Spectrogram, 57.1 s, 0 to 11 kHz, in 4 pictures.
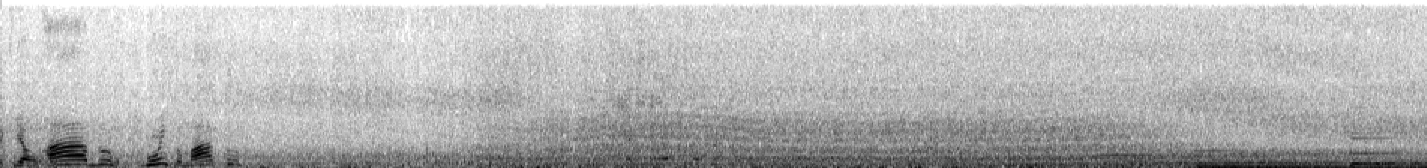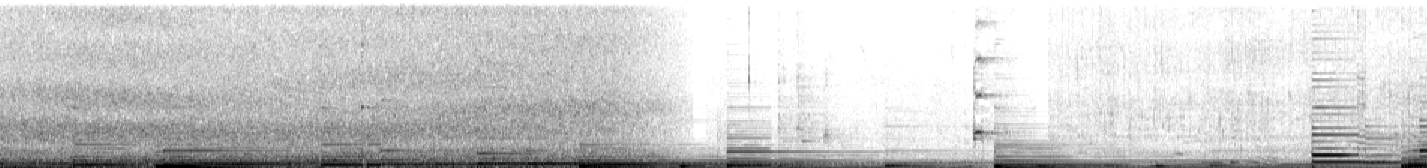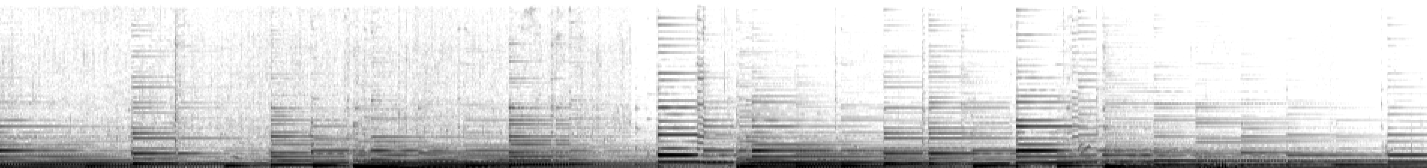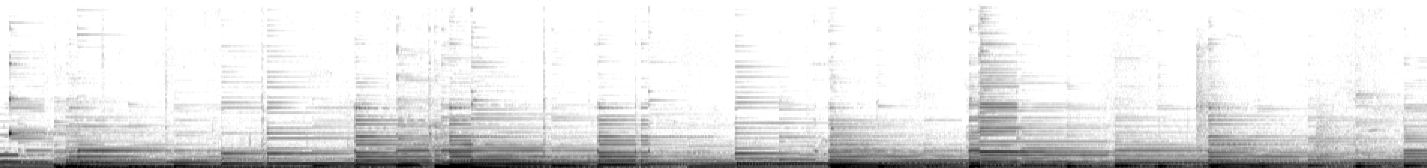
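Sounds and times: waterfall rushing: 0:00.0 - 0:21.2, 0:24.4 - 0:35.4
acoustic guitar music: 0:00.0 - 0:57.0.

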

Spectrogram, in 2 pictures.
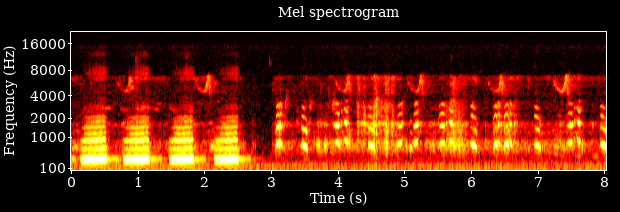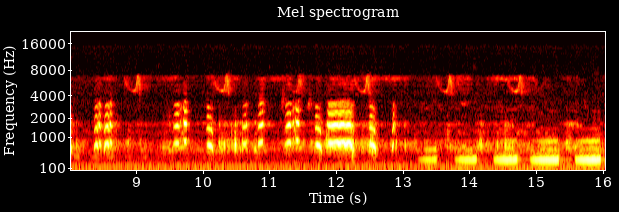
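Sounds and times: low repeated hoot: 0:00.0 - 0:02.8, 0:13.2 - 0:16.0
quail chirping: 0:03.1 - 0:08.7, 0:09.6 - 0:16.0.

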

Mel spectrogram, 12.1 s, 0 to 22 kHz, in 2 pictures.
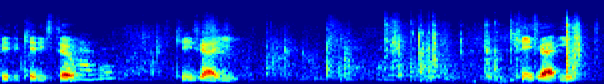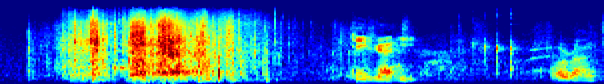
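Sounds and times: plastic bag rustling and crinkling: 0:06.6 - 0:09.4.

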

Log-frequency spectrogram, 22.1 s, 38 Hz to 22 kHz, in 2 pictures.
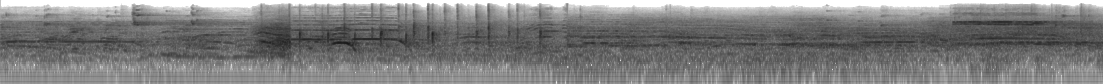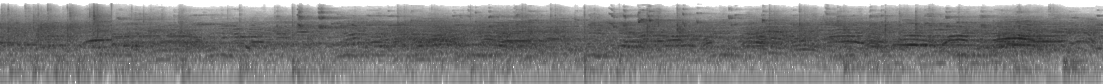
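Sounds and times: crowd calling out and talking: 0:00.0 - 0:22.0.

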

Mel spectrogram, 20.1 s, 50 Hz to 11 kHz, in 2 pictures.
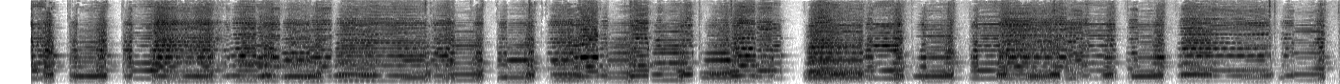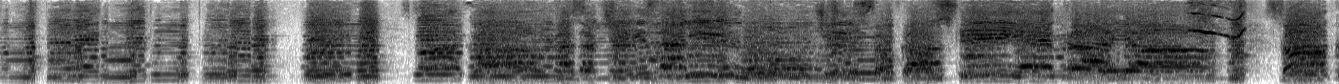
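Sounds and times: accordion playing folk tune: 0:00.2 - 0:20.0.

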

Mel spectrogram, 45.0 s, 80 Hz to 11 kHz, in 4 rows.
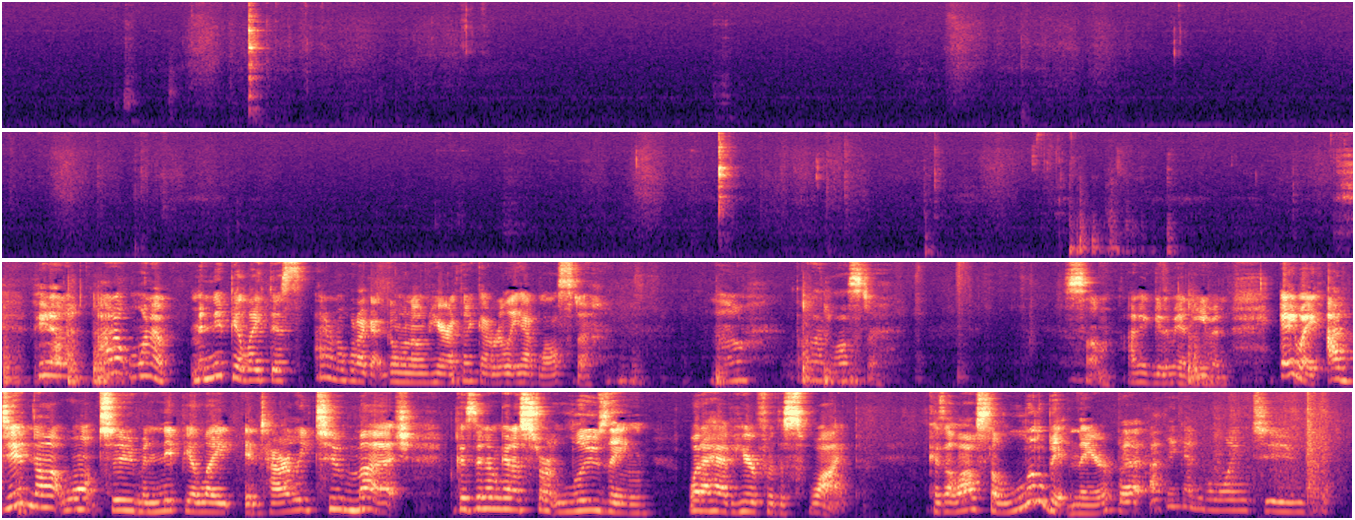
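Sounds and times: soft scrape: 0:01.5 - 0:03.8, 0:07.6 - 0:09.5, 0:11.6 - 0:13.1
canvas and tools knocking: 0:20.1 - 0:21.2.

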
